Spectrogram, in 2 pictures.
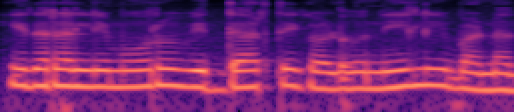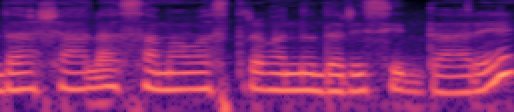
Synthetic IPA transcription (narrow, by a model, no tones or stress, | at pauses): id̪ɐɾɐlːimuːɾuʋid̪jaːɾt̪ʰiɡɐɭuniːlibɐɳːɐd̪ɐʃaːlɐsɐmɐʋɐst̪ɾɐʋɐnːud̪ɐɾisid̪ːaːɾe̞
